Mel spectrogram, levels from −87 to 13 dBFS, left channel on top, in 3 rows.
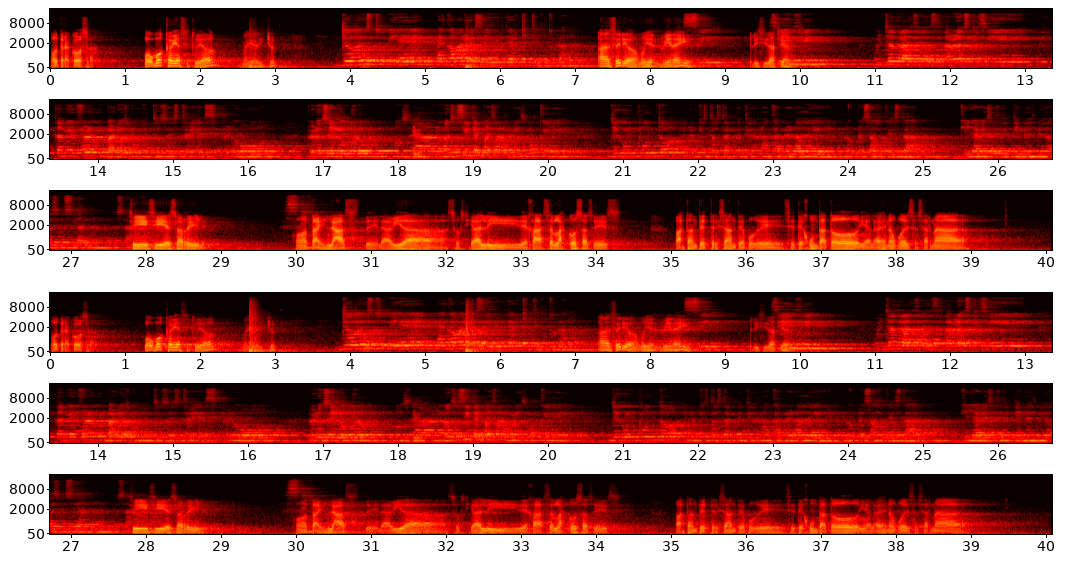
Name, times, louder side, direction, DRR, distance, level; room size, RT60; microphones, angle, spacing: voice 1, 0.0-0.6 1.3-3.0 7.3-8.6 9.3-9.9 18.2-18.4 27.8-28.8 30.0-34.3 35.1-39.0, left 4 dB, 40° left, 14 dB, 0.6 m, -29 dB
sound 1, 2.7-3.6 5.5-6.5, right 3 dB, 60° right, 0.6 m, -37 dB
voice 2, 3.8-7.3 7.8-8.9 9.4-10.4 11.0-25.2 25.5-28.2 29.8-30.5, left 1 dB, 70° left, -1 dB, 7.8 m, -36 dB
28.5 x 26.5 x 7.5 m, 2.5 s
head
